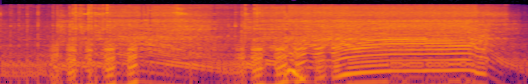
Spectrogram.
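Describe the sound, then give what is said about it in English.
A chainsaw engine revs and bogs repeatedly against a man's leg covered by chainsaw-resistant pants, its pitch rising and falling with each surge, then holds a steady high whine before cutting off abruptly. Loud, with no voices. “He is letting somebody chainsaw his leg off.”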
